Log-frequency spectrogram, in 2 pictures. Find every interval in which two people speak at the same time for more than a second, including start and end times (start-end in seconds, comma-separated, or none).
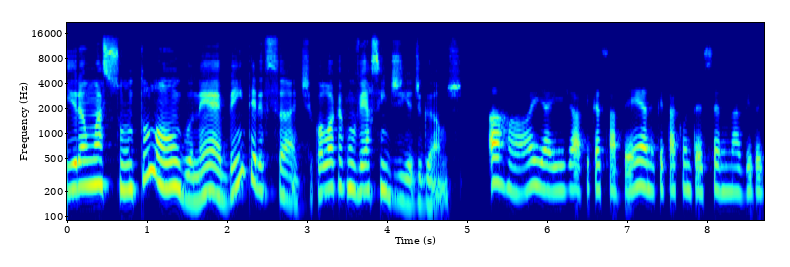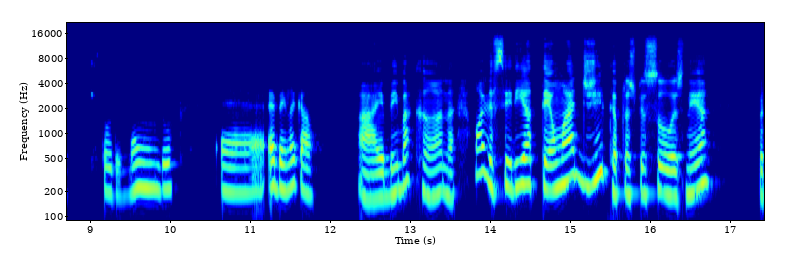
none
